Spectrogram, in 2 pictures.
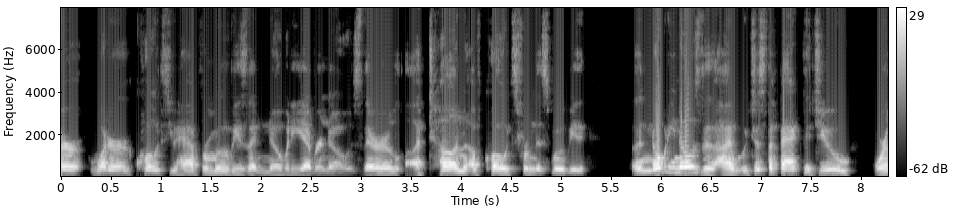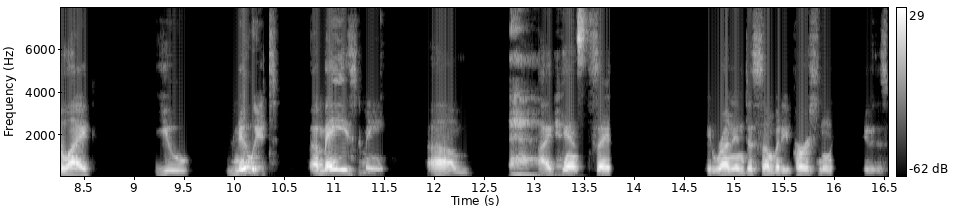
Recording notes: Please forgive our audio tribulations!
